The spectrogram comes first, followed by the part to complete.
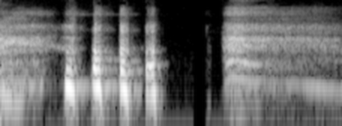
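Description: A woman laughing in four short voiced bursts, then a breathy sigh that falls in pitch.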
